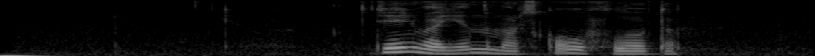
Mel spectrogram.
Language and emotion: Russian, neutral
